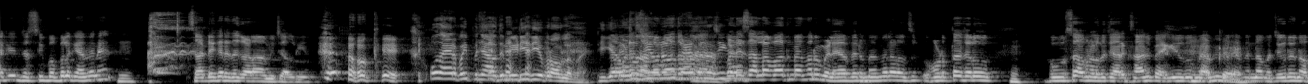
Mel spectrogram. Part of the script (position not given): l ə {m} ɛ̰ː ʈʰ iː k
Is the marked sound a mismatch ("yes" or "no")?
no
